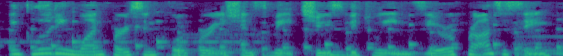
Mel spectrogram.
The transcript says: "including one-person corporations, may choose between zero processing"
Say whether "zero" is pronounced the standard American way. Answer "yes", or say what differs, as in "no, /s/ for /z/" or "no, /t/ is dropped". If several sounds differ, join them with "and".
yes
